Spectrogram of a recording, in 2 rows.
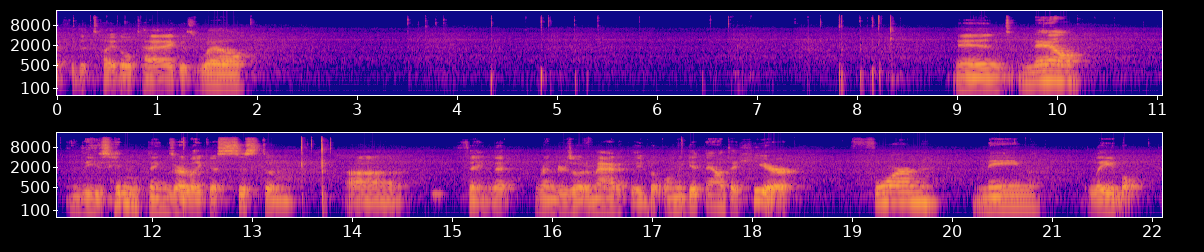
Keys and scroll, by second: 0.0 Right, 1.9-8.7 typing, 7.5 Escape, 9.0 Down, 9.9 Left, 10.9 Left, 11.6 shift+Left, 11.8 shift+v, 13.5 Escape, 15.2 Down, 17.2 shift+v, 18.5 Left, 18.9 Right, 19.8 Right, 20.7 Right, 21.8 Left.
